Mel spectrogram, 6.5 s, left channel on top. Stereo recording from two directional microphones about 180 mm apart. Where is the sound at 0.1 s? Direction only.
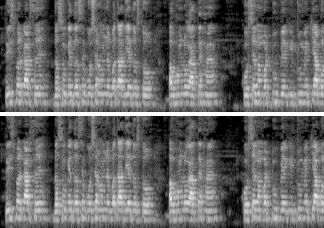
15° right (ahead or behind).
